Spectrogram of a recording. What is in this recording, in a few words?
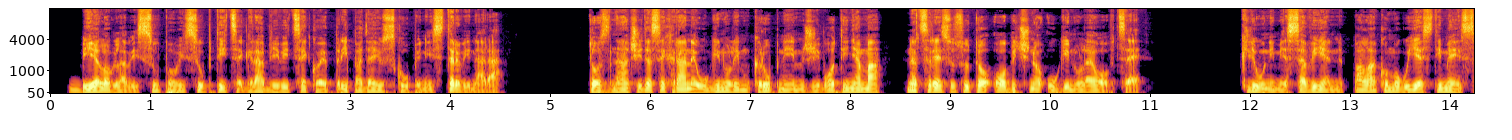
male croatian voice over talent narrative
